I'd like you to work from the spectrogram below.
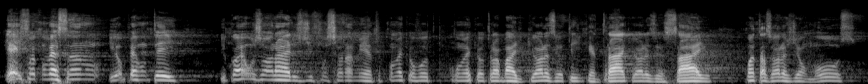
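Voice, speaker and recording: Man, from Brazil, sermon testimony, storytelling, acts out dialogue, fairly high voice, long reverb. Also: steady tone, quick pace, gravelly. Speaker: preacher giving testimony.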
